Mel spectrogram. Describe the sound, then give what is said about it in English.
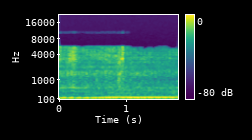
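A pickup truck going down an alley rumbles with a steady low drone and broad road noise, holding an even loudness throughout rather than clearly rising and fading. No voices. “oh, we got a guy going by here in a pickup truck.”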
